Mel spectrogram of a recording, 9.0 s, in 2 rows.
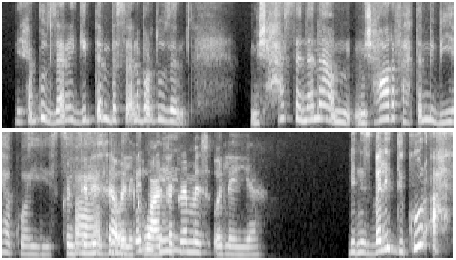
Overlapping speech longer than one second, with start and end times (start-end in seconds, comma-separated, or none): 5.1-6.4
